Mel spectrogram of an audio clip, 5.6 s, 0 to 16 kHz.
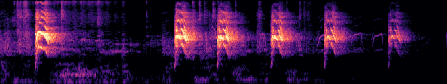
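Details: A single grating squawk, a pause, then five evenly spaced harsh calls about two-thirds of a second apart, from ringneck parakeets in a Pakistani breeding colony with nest boxes, 2022.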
